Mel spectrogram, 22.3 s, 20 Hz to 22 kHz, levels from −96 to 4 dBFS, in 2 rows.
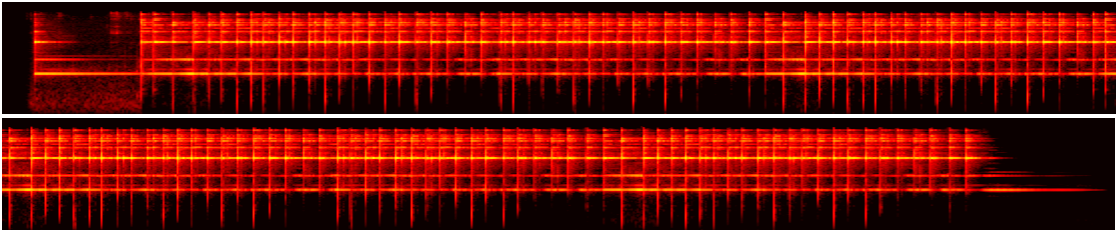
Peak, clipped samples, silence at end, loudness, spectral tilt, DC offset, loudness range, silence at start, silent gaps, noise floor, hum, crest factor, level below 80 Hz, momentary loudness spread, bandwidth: -6 dBFS; under 0.1%; 0.9 s; -22 LUFS; 6.5 dB/octave; under 0.1%; 1 LU; 0.3 s; none; -65 dBFS; none; 20 dB; under -90 dBFS; 3 LU; 16 kHz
